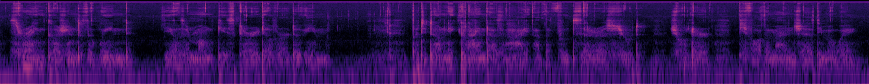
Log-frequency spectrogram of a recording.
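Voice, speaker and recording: Whispered words come at a moderate pace, with noticeable noise in the background. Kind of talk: bedtime story reading. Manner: whispered, soft.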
